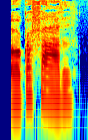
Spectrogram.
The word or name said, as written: okkerfarvet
